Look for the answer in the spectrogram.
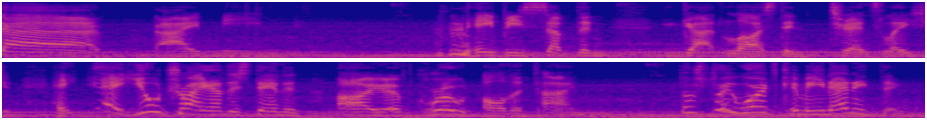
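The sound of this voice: A man drags out a put-on character voice at a slow pace and fairly high pitch, with big pitch swings and vocal fry over clear music in the background.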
